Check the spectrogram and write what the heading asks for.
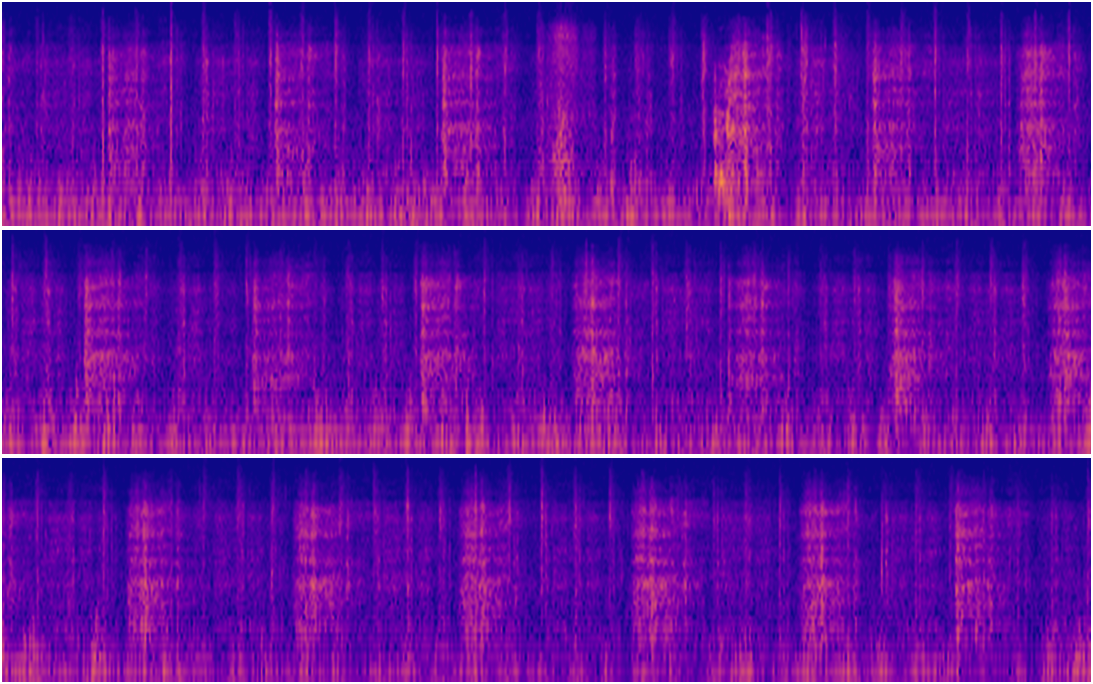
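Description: A runner's heavy breathing, with a loud breath about every second and a half, over the regular patter of running footsteps on the path.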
